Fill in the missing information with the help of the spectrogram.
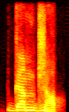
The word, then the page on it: gumdrop: Indian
